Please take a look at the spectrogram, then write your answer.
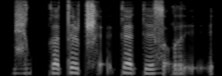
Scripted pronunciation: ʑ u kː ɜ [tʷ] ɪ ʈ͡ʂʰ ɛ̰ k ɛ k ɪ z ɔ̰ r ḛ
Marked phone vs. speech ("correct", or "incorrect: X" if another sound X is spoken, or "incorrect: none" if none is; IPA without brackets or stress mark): incorrect: t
